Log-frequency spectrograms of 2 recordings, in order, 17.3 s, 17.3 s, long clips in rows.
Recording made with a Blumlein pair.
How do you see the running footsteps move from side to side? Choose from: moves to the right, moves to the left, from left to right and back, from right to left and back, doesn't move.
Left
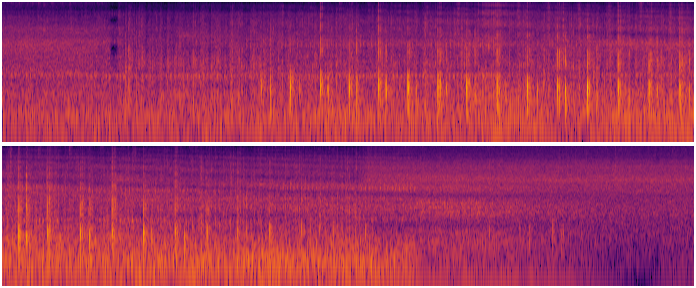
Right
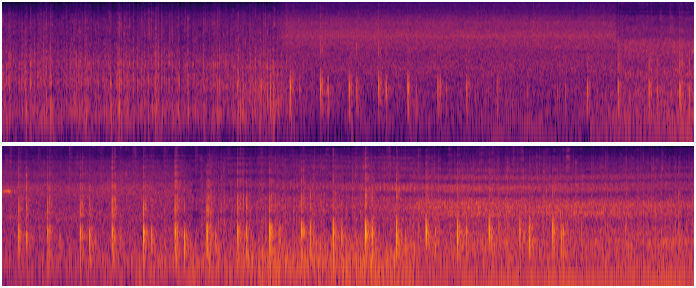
moves to the right.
